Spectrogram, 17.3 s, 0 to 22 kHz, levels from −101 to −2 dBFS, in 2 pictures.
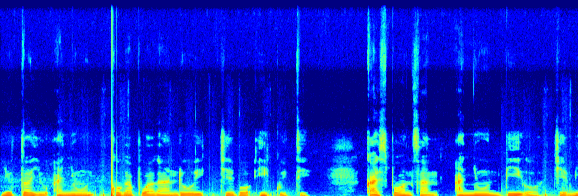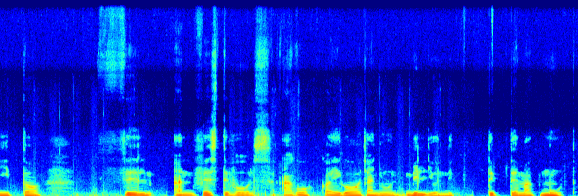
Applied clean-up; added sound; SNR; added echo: none; Wind; 19 dB; none.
